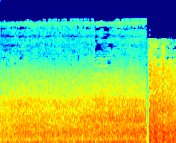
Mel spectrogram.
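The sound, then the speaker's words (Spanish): A steady, wide roar like wind or traffic fills the first three seconds, then a single sharp, loud sonic boom from an aircraft breaking the sound barrier cracks out, followed by a heavier rumbling wash of sound. “rompía la barrera del sonido segundos después de haber despejado, para que nos hagamos una idea de lo que ocurrió este miércoles en París y cómo sonó esa explosión, que claro, no me extraña que todos se preguntaran de dónde había procedido.”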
